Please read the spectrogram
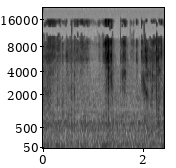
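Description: Pages of a glossy paperback book being turned by hand: a faint paper rustle, with one short sharper rustle a little past the middle.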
